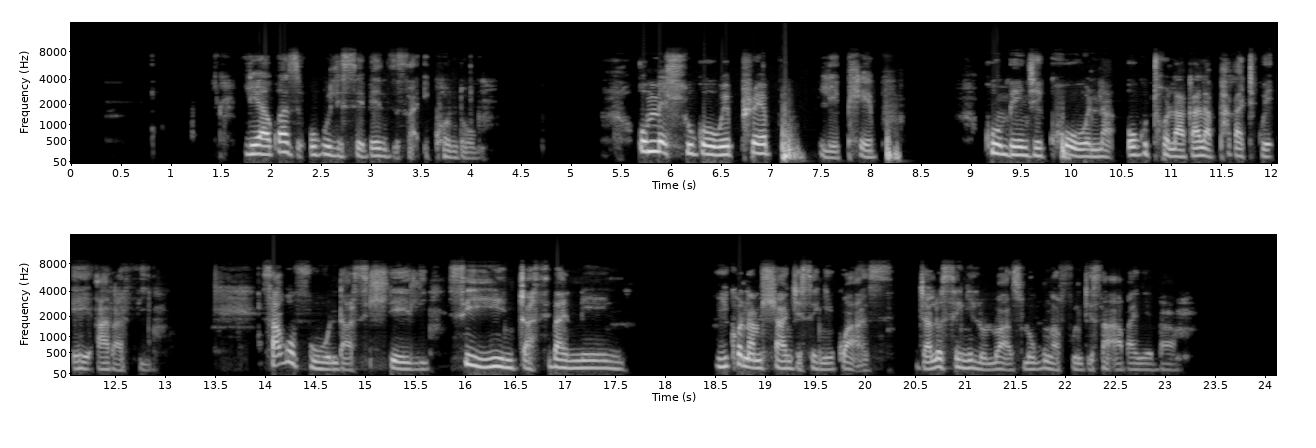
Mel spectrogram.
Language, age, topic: North Ndebele, 25-35, health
